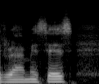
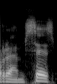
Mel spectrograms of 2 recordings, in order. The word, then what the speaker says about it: Ramsés: Así que por al transcurso de la película vemos que Moisés y Rames o Ramsés, perdón, así se pronuncia, Moisés y Ramsés eh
